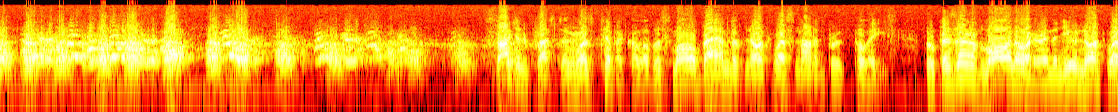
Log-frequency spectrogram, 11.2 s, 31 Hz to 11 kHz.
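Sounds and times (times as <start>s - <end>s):
Eskimo lead sled dog barking and yipping excitedly: 0.0s - 4.8s
speech: 5.0s - 11.1s.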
